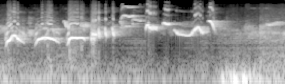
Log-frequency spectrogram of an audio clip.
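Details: Murai batu lure song for a reluctant caged shama. Loud arched whistles repeat in quick succession, followed by varied high chirps and slurred notes, with a brief low thump near the end.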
